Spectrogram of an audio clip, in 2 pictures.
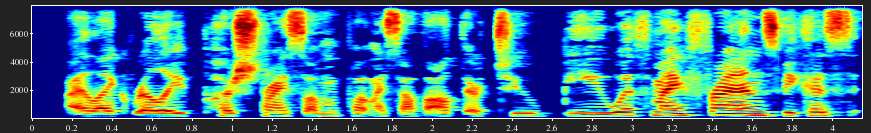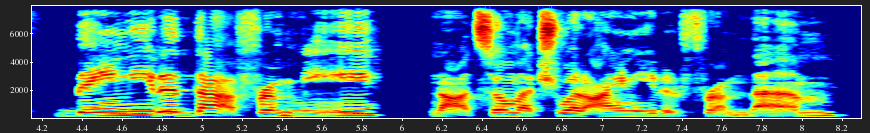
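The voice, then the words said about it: Emotional, choked-up voice. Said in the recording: “I'm like getting a little emotional.”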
